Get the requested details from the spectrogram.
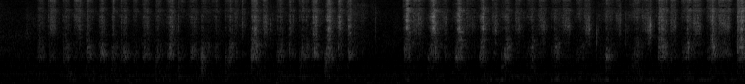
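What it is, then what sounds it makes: Scratch art card being scratched. A long wooden stylus scratches fine lines on the right side of a flat black-coated scratch art card, with both hands resting on the card. Quick, uneven, bright scratchy strokes come at about four per second, each dry and short with no ring. They ease briefly just before the midpoint, then resume slightly louder.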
